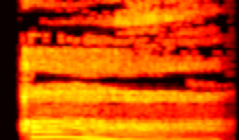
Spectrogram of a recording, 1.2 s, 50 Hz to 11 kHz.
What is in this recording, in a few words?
heal; JK2; TAVION; weapons; force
